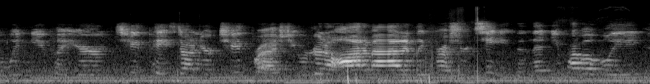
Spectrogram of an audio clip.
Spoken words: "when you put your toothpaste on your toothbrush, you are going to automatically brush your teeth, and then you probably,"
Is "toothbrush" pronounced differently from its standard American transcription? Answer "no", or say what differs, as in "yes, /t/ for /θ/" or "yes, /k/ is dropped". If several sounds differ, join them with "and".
no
